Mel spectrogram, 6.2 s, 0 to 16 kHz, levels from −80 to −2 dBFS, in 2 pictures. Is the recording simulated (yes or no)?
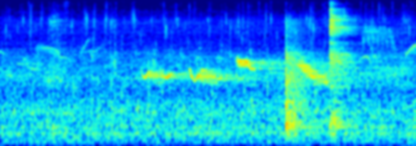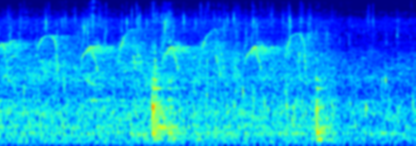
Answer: no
